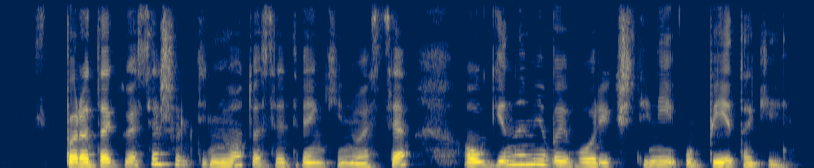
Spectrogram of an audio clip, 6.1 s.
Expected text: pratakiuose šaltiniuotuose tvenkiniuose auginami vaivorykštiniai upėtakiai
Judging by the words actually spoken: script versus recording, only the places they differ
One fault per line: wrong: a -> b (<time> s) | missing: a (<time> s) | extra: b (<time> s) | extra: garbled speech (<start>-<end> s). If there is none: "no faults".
no faults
